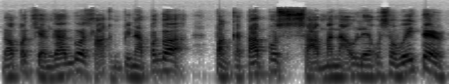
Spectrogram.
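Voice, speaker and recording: A man's voice: medium pitch, quick pace, breathy edge. A man with a Filipino accent preaching a sermon, telling his stories with animation and slipping in English phrases. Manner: animated storytelling, mixing in English phrases, chuckling at his own anecdotes. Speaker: pastor.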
